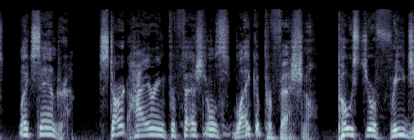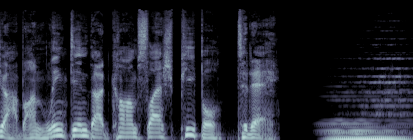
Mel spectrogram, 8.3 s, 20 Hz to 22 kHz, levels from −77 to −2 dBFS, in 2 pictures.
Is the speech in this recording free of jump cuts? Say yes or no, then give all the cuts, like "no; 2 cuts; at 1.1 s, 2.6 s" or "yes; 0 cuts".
no; 1 cut; at 7.3 s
